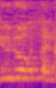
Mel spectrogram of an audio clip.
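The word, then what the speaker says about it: European: इसी प्रकार यूरोपियन, भले ई आ रहा है, एलिफेंट, ELEPHANT, ठीक है, एलिफेंट। उसके आगे आप किसका प्रयोग करते हैं? एन का प्रयोग, क्योंकि एलिफेंट का उच्चारण क्या है? ए आ रहा है, ए स्वर है। पर यहाँ क्या है? यूरोपियन, यू का उच्चारण है।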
